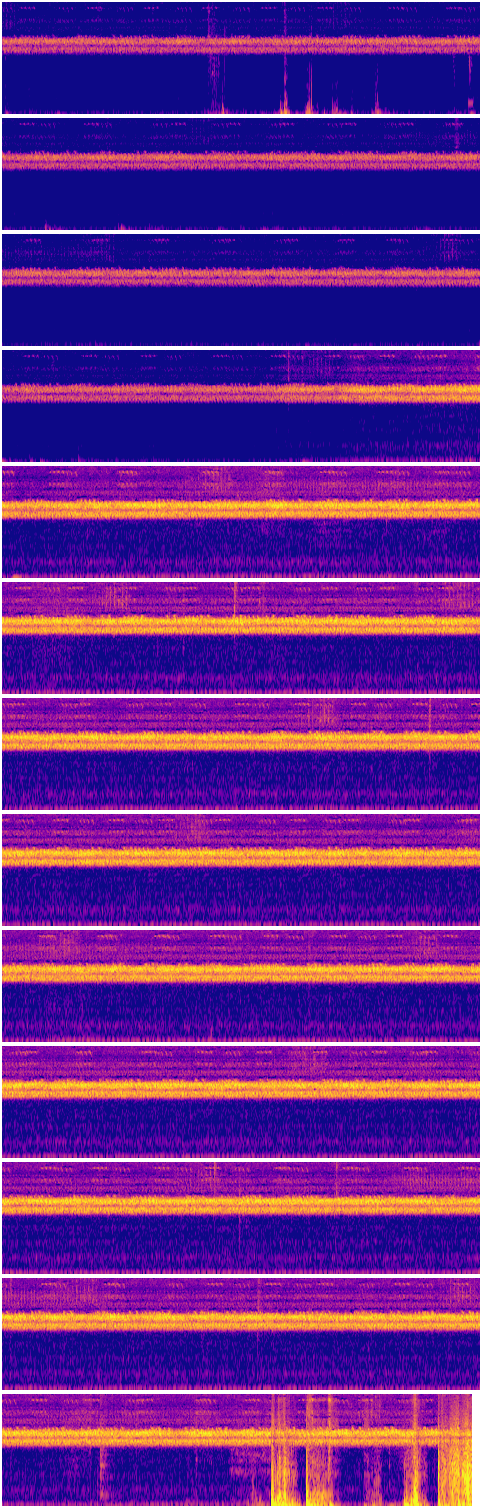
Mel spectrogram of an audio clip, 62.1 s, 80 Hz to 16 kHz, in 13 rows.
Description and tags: Desert Ambiance. Night in a natural desert at Terlingua, Texas. Recorded with Sound Devices 633 and Sennheiser MKH50 with Baby Ball Gag.
Credit:
Rayell Abad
